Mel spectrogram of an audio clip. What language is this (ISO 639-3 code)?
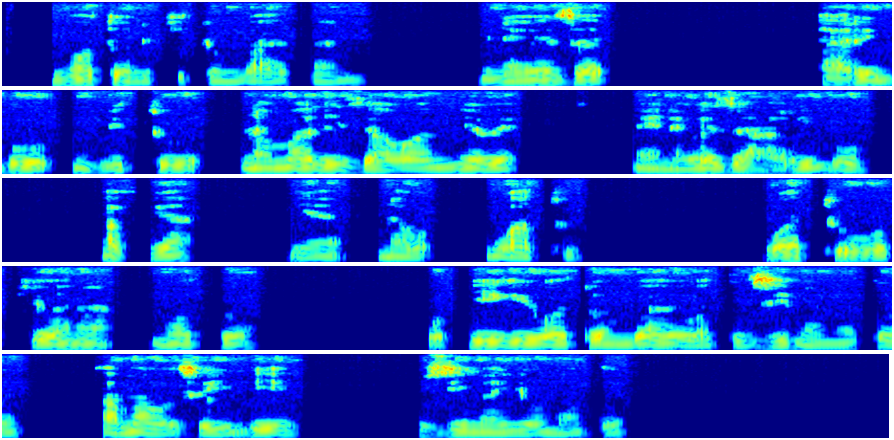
swa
